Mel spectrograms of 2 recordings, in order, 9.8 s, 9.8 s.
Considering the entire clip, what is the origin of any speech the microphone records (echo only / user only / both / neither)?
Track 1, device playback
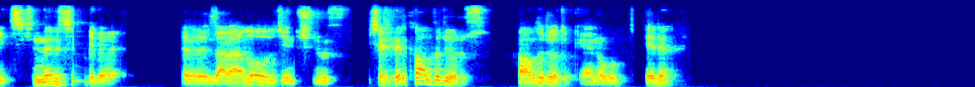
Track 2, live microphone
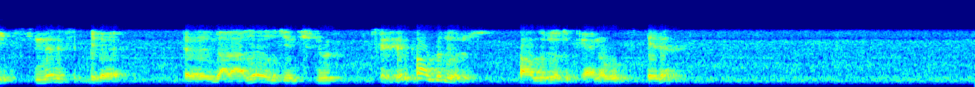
echo only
